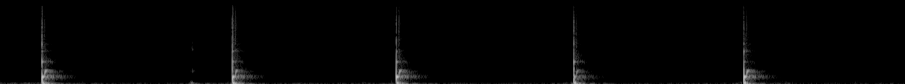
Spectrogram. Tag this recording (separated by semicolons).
cardboard; effect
